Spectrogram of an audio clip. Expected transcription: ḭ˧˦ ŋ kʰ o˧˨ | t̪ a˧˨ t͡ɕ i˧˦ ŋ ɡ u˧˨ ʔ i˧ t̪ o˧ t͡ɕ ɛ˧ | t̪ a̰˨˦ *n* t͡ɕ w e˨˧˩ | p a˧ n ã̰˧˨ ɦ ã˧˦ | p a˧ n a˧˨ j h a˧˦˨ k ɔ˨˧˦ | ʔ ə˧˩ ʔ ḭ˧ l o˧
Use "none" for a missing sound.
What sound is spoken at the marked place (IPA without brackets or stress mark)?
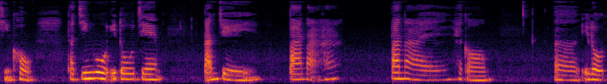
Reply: n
